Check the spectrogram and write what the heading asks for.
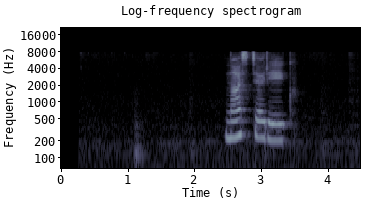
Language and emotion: Russian, neutral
